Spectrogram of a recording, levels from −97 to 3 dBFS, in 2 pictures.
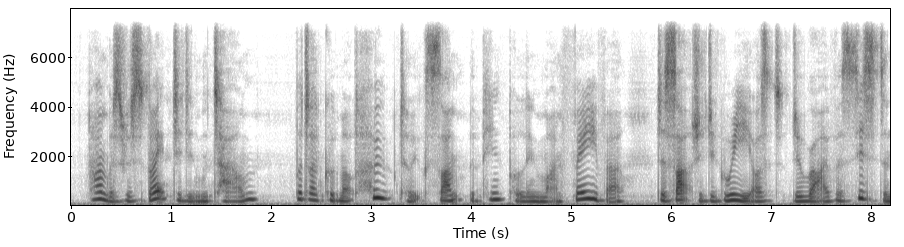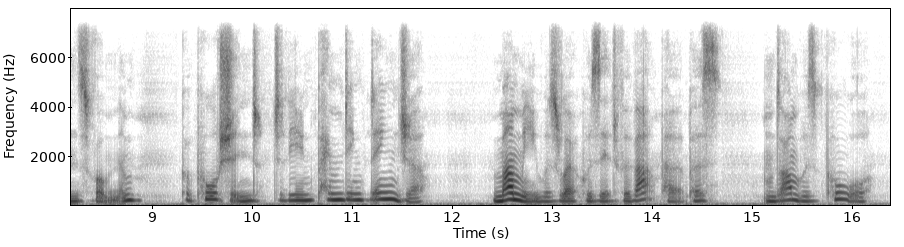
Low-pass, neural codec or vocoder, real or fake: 7.2 kHz; autoencoder, 22.05 kHz, a latent of 192 numbers a frame, VITS, trained on many speakers; fake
